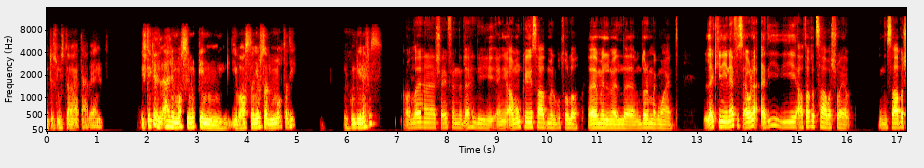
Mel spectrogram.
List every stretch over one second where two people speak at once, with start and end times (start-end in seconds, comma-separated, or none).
none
